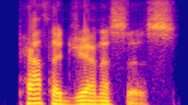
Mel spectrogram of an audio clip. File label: "pathogenesis", American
